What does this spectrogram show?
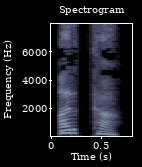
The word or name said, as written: ಅರ್ಥ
